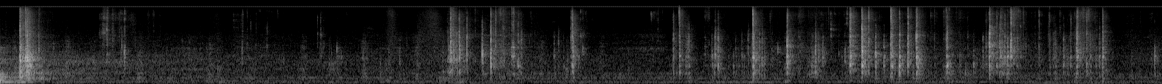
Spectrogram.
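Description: Crunchy Ovomaltine chocolate biscuits being chewed: irregular crisp crunching clicks in short spells, mostly in the second half.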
